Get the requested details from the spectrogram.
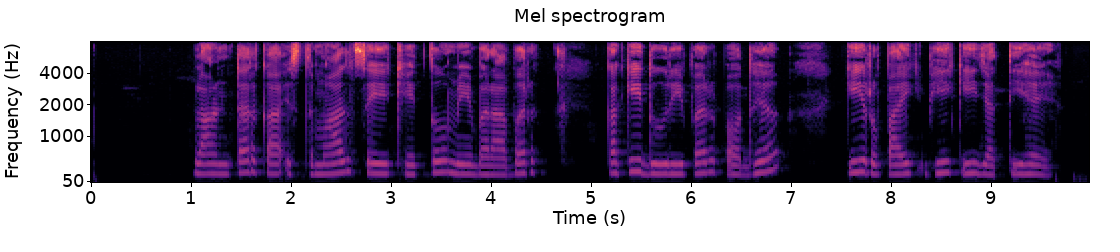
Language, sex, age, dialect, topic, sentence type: Hindi, female, 18-24, Kanauji Braj Bhasha, agriculture, statement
